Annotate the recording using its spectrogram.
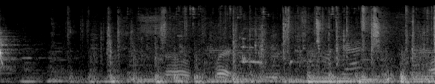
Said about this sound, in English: I've seen like five rats. The dogs are just kind of going crazy.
